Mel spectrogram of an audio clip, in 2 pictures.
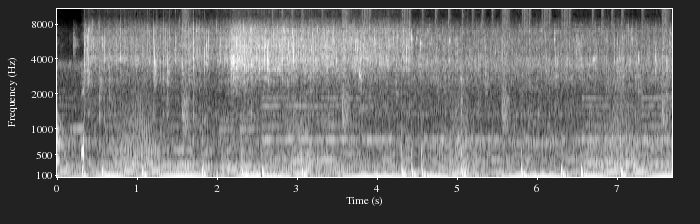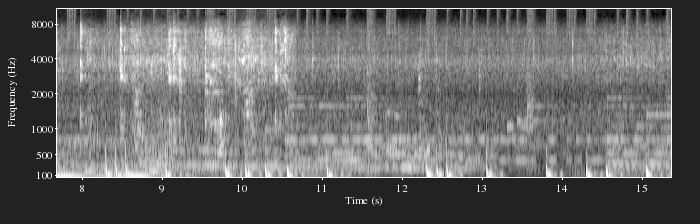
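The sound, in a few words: onions and dried fish frying in oil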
